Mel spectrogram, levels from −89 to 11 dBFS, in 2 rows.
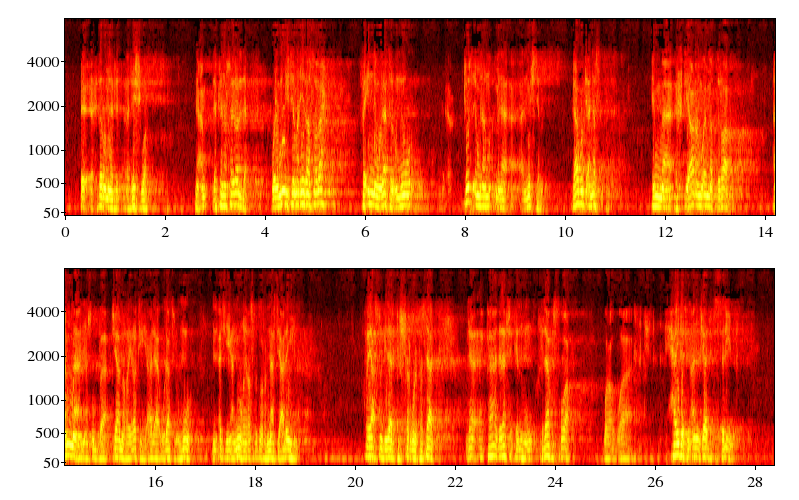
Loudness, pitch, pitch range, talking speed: -14 LUFS, 135 Hz, 120-145 Hz, 115 wpm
